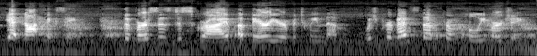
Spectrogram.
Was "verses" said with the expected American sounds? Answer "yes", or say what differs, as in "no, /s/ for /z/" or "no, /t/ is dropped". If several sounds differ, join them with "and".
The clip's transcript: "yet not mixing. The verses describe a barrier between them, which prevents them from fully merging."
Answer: yes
